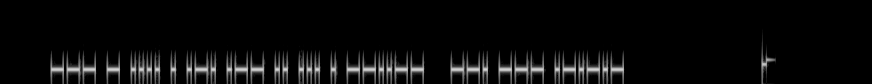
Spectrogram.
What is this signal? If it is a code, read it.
Morse code, heard as a keyed tone, about 30 wpm, 700 Hz. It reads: OTHERWISE, GO.
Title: Sentences from Top 1200 Words 30wpm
